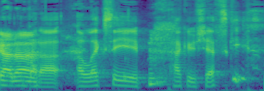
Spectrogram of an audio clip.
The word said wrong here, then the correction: Pokusevsky: Yeah, Alexei Pokusevsky.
